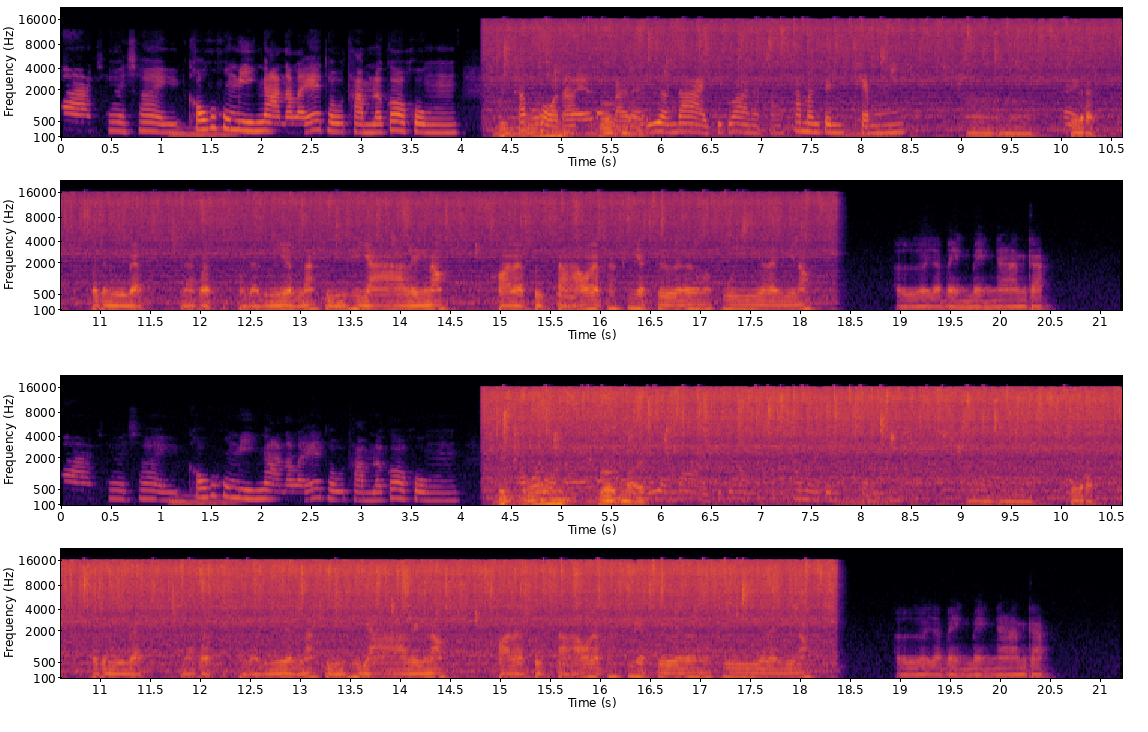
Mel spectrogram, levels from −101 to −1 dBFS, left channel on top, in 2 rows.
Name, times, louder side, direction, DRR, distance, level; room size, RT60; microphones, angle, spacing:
voice 1, 0.0-8.5 10.0-10.2 15.6-15.8, left 8 dB, 60° left, 0.3 m, -43 dB
voice 2, 1.1-1.7 4.3-5.4 7.8-8.3 9.0-9.8 10.1-10.4 10.9-11.5 11.8-14.5 14.9-18.2 18.9-20.4, left 2 dB, 10° left, 0.7 m, -41 dB
sound 1, 4.2-18.4, right 10 dB, 45° right, 0.5 m, -33 dB
5.8 x 4.3 x 4.5 m
head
